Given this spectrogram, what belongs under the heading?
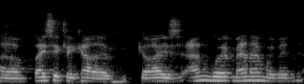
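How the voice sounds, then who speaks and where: A man with an English accent. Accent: English accent noticeable. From England. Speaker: sports club PR executive. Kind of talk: podcast interview. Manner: hesitant, many fillers.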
